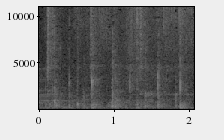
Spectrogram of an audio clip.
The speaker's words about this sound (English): As we sway from side to side and we can kind of feel our feet on the ground. Let's stomp our feet a little bit.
